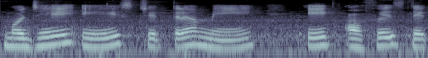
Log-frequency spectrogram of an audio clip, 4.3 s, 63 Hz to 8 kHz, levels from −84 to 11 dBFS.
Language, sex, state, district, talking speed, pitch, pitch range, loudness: Hindi, female, Madhya Pradesh, Umaria, 100 wpm, 165 Hz, 155-180 Hz, -17 LUFS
